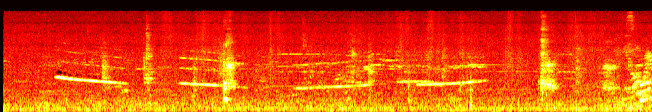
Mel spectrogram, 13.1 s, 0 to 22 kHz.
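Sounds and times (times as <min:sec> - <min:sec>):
faint siren-like wail: 0:00.8 - 0:10.2.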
